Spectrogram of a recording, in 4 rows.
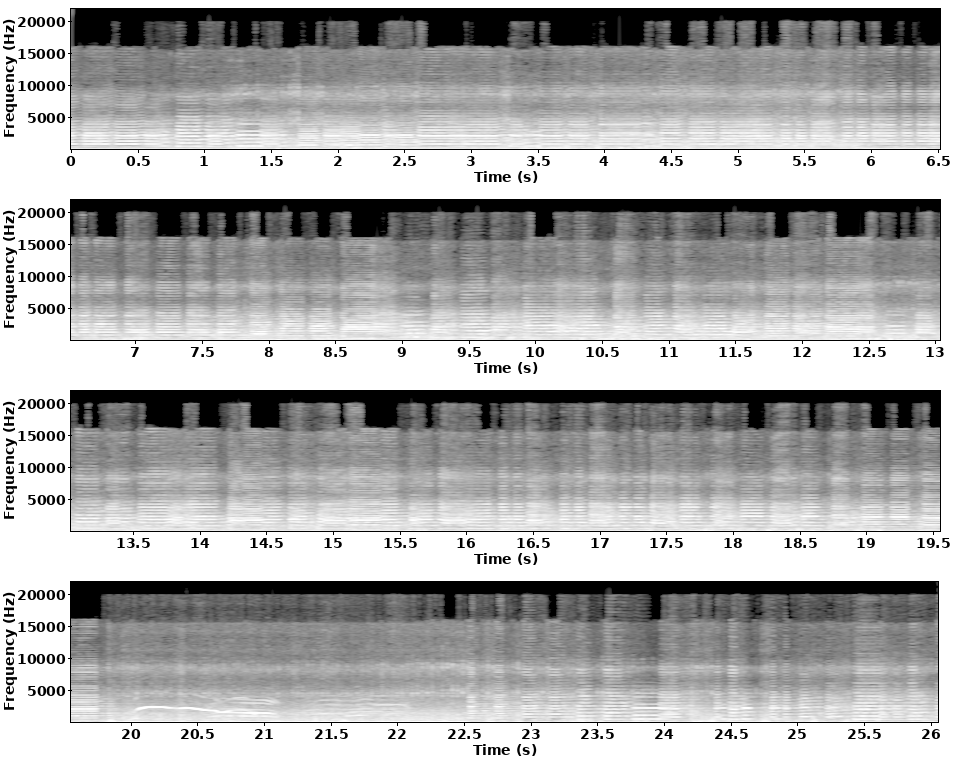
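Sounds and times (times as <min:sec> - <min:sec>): bus engine running: 0:00.0 - 0:26.0
bus horn playing a melody: 0:00.0 - 0:26.0.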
